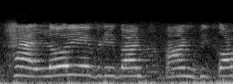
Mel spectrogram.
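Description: A young girl singing an English rhyme unaccompanied, holding long notes.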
